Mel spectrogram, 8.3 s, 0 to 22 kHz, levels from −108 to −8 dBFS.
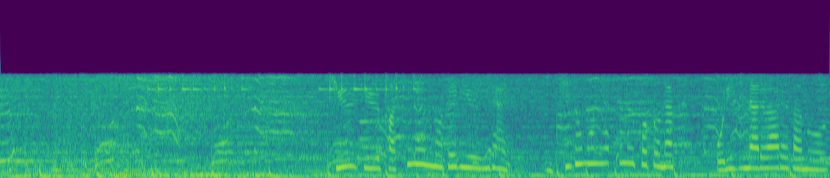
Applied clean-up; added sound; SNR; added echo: none; Glass; 10 dB; none.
